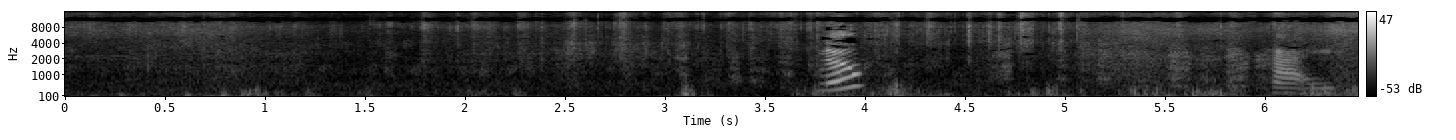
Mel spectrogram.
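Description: Alaskan malamute vocalising in play: short rising yips, the loudest about four seconds in and another at the very end, with low grumbly sounds between.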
